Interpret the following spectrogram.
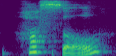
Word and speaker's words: hustle: end of it versus hustle hustle um we don't say the t there and it has a schwa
